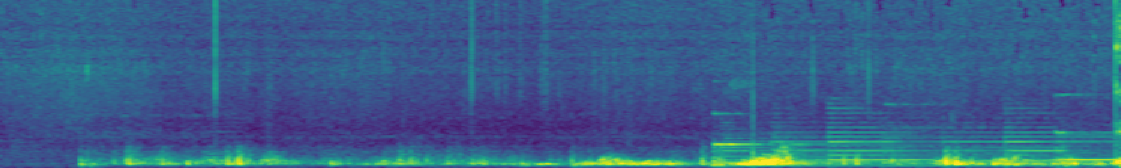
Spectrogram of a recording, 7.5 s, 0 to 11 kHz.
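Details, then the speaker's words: Fetal heart sounds by Doppler in a twin pregnancy, first twin: rapid, regular whooshing pulses with a baseline rate of 153 beats a minute, normal (120–160). "Et là, on va écouter les bruits du cœur de votre bébé. Pourquoi les bruits du cœur du bébé? Simplement pour avoir la bonne vitalité de l'activité cardiaque de votre enfant. Il a un rythme de base qui est parfait, il est à 153 là, donc c'est entre 120 et 160."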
